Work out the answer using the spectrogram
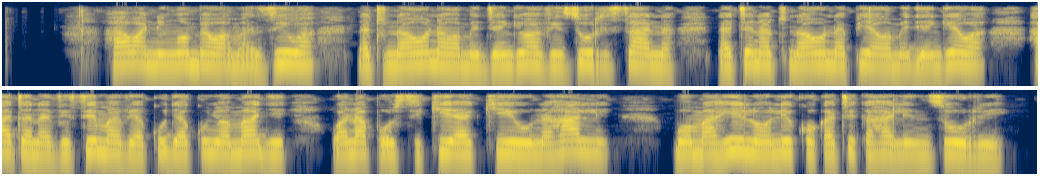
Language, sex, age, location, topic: Swahili, female, 25-35, Mombasa, agriculture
